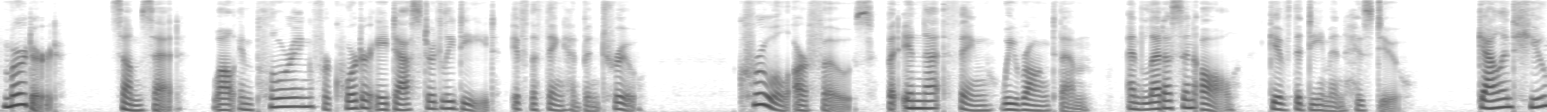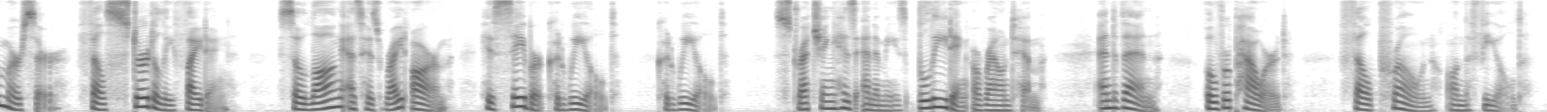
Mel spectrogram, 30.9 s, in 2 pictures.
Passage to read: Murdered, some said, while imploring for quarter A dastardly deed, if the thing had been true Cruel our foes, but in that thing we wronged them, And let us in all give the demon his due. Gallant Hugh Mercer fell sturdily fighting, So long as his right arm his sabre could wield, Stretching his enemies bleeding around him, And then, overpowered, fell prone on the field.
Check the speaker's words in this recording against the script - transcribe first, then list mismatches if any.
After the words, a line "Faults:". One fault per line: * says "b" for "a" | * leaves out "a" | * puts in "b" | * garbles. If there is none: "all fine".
Murdered, some said, while imploring for quarter A dastardly deed, if the thing had been true Cruel our foes, but in that thing we wronged them, And let us in all give the demon his due. Gallant Hugh Mercer fell sturdily fighting, So long as his right arm his sabre could wield could wield, Stretching his enemies bleeding around him, And then, overpowered, fell prone on the field.
Faults:
* puts in "could wield"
